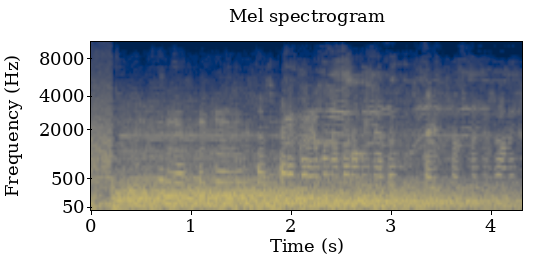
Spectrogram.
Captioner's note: stewardess speaking in Greek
